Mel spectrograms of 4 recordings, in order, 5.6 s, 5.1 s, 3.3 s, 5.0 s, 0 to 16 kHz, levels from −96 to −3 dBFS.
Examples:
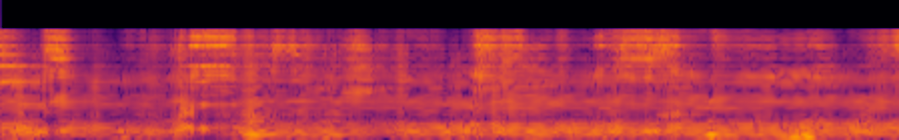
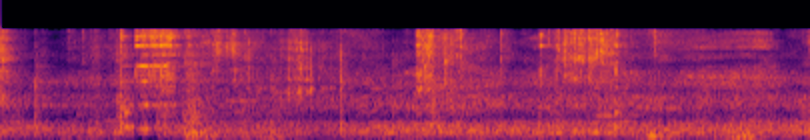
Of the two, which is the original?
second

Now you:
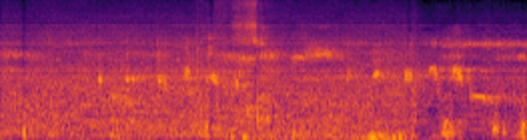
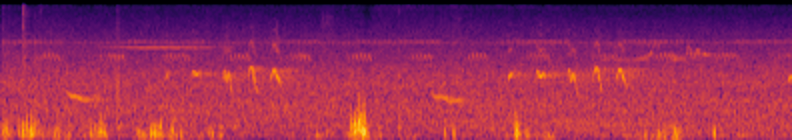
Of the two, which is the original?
second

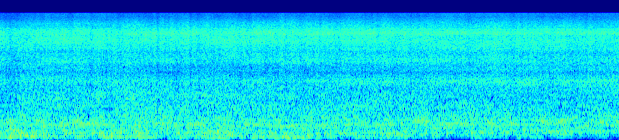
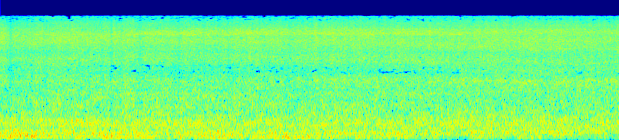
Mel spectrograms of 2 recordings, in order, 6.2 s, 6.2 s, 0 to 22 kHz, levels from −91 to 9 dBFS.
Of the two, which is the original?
second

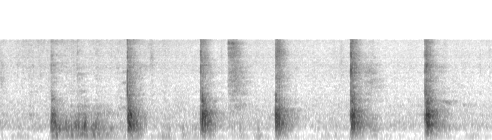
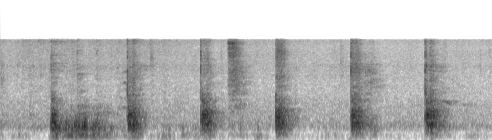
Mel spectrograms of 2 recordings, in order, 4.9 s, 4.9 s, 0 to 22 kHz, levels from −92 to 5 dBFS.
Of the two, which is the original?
second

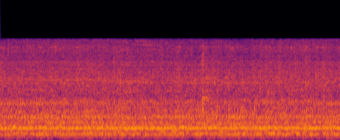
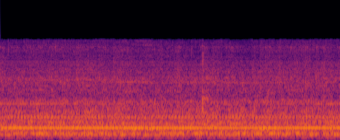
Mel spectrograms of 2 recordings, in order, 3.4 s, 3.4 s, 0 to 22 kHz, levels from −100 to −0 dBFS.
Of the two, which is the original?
second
